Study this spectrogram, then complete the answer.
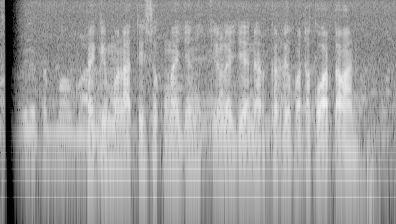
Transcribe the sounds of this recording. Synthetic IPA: pɛɡiməlat̪isuk̚mad͡ʒəŋkilɛd͡ʒanərkɨrdipɔt̪ɔkəwart̪awan

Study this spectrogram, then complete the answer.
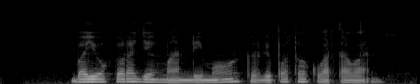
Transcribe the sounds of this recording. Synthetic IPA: bajuɔk̚t̪ɔɾad͡ʒɨŋmandimɔrkɨrdipɔt̪ɔkṵwa̰rt̪awa̰n

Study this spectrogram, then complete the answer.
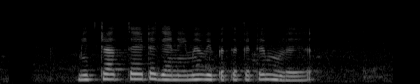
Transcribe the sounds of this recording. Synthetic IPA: miʈrat̪ːəjəʈəɡæniːməʋipət̪əkəʈəmuləjə

